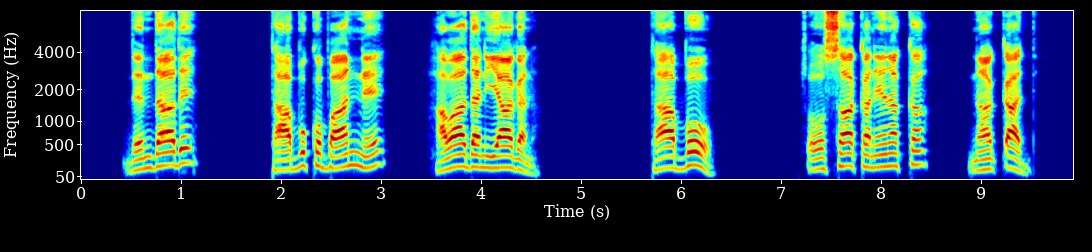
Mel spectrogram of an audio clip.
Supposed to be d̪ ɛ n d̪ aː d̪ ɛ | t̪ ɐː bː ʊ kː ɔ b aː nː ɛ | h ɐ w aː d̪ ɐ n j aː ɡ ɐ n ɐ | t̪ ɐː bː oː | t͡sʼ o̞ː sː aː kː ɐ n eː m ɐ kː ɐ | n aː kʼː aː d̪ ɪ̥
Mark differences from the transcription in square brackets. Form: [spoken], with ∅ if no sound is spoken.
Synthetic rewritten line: d̪ ɛ n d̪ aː d̪ ɛ | t̪ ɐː bː ʊ kː ɔ b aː nː ɛ | h ɐ w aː d̪ ɐ n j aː ɡ ɐ n ɐ | t̪ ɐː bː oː | t͡sʼ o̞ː sː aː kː ɐ n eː [n] ɐ kː ɐ | n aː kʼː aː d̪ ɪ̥

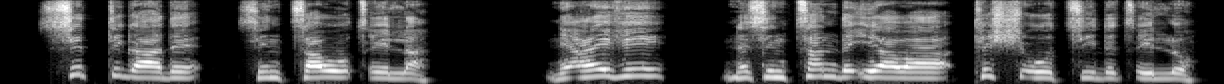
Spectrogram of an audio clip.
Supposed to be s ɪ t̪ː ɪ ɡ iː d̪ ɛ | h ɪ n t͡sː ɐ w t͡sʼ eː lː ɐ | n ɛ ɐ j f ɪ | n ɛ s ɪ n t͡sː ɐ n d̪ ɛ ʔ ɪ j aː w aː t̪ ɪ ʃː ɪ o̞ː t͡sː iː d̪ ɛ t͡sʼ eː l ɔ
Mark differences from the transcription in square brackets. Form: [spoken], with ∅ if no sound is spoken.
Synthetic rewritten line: s ɪ t̪ː ɪ ɡ [aː] d̪ ɛ | [s] ɪ n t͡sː ɐ w t͡sʼ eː lː ɐ | n ɛ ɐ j f ɪ | n ɛ s ɪ n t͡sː ɐ n d̪ ɛ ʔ ɪ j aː w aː t̪ ɪ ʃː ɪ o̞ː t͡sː iː d̪ ɛ t͡sʼ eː [lː] ɔ

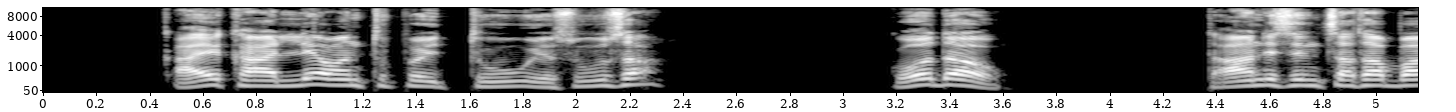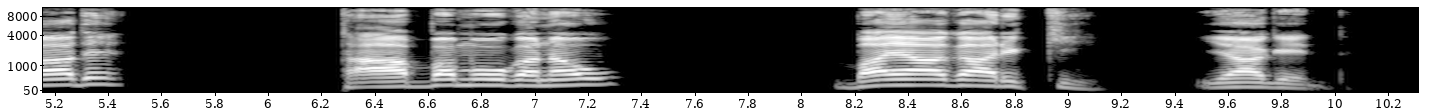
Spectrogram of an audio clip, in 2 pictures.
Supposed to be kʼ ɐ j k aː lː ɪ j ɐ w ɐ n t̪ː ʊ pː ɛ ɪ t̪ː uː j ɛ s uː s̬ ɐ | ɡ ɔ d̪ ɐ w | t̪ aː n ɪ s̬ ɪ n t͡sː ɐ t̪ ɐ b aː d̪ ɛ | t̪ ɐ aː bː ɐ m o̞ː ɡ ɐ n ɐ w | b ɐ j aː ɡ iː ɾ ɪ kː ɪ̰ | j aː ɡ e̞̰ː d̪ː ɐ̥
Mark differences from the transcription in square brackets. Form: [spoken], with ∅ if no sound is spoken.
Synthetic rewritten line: kʼ ɐ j k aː lː ɪ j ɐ w ɐ n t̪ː ʊ pː ɛ ɪ t̪ː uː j ɛ s uː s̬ ɐ | ɡ ɔ d̪ ɐ w | t̪ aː n ɪ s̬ ɪ n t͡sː ɐ t̪ ɐ b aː d̪ ɛ | t̪ ɐ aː bː ɐ m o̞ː ɡ ɐ n ɐ w | b ɐ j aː ɡ [aː] ɾ ɪ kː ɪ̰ | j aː ɡ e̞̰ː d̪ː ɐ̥

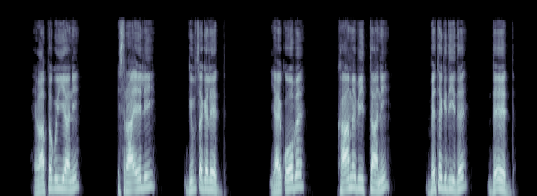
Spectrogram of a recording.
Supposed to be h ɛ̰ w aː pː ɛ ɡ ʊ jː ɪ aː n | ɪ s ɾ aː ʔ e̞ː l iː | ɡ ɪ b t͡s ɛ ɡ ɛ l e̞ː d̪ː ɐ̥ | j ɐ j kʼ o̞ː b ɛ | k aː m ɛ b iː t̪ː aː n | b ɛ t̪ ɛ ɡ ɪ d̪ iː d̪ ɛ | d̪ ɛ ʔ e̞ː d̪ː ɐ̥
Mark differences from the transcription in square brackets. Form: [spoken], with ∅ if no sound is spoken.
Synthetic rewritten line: h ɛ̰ w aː pː ɛ ɡ ʊ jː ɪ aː n | ɪ s ɾ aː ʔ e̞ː l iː | ɡ ɪ b [t͡sʼ] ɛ ɡ ɛ l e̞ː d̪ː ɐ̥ | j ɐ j kʼ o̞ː b ɛ | k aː m ɛ b iː t̪ː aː n | b ɛ t̪ ɛ ɡ ɪ d̪ iː d̪ ɛ | d̪ ɛ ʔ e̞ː d̪ː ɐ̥

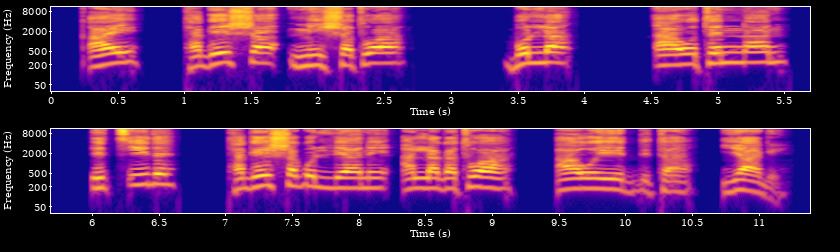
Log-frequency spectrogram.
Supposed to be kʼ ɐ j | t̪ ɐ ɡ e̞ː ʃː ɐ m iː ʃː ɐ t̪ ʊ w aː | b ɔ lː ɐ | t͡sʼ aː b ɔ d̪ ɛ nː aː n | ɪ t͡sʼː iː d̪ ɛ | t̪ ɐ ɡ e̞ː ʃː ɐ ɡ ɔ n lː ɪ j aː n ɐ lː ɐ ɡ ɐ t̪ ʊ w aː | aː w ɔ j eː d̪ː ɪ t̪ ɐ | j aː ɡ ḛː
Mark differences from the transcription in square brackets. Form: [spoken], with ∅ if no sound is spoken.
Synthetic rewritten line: kʼ ɐ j | t̪ ɐ ɡ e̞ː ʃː ɐ m iː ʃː ɐ t̪ ʊ w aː | b ɔ lː ɐ | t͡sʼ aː [w] ɔ [t̪] ɛ nː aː n | ɪ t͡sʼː iː d̪ ɛ | t̪ ɐ ɡ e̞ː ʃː ɐ ɡ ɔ [∅] lː ɪ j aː n ɐ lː ɐ ɡ ɐ t̪ ʊ w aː | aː w ɔ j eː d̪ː ɪ t̪ ɐ | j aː ɡ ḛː

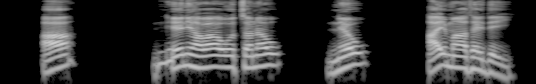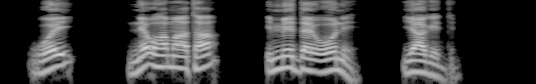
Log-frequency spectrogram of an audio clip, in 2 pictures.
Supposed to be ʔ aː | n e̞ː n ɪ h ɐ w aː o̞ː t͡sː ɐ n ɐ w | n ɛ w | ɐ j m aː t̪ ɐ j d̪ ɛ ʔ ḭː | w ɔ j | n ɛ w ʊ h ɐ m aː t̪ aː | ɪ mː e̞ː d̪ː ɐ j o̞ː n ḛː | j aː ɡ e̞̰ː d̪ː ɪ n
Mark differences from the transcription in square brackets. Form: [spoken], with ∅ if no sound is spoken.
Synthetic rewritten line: ʔ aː | n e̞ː n ɪ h ɐ w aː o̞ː t͡sː ɐ n ɐ w | n ɛ w | ɐ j m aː t̪ ɐ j d̪ ɛ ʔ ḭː | w ɔ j | n ɛ w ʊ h ɐ m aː t̪ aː | ɪ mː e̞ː d̪ː ɐ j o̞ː n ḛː | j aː ɡ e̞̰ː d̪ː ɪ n

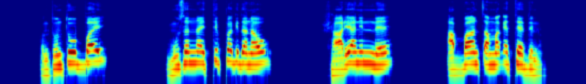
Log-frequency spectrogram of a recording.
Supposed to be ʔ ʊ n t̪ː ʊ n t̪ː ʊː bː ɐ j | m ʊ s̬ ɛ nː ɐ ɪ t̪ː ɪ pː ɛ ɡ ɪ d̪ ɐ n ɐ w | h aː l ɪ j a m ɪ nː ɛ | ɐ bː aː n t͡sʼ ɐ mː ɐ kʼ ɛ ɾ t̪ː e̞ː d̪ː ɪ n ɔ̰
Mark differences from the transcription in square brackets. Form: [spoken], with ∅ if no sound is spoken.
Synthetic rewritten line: ʔ ʊ n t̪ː ʊ n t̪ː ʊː bː ɐ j | m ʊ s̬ ɛ nː ɐ ɪ t̪ː ɪ pː ɛ ɡ ɪ d̪ ɐ n ɐ w | [ʃ] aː [ɾ] ɪ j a [n] ɪ nː ɛ | ɐ bː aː n t͡sʼ ɐ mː ɐ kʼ ɛ [∅] t̪ː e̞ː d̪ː ɪ n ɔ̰

